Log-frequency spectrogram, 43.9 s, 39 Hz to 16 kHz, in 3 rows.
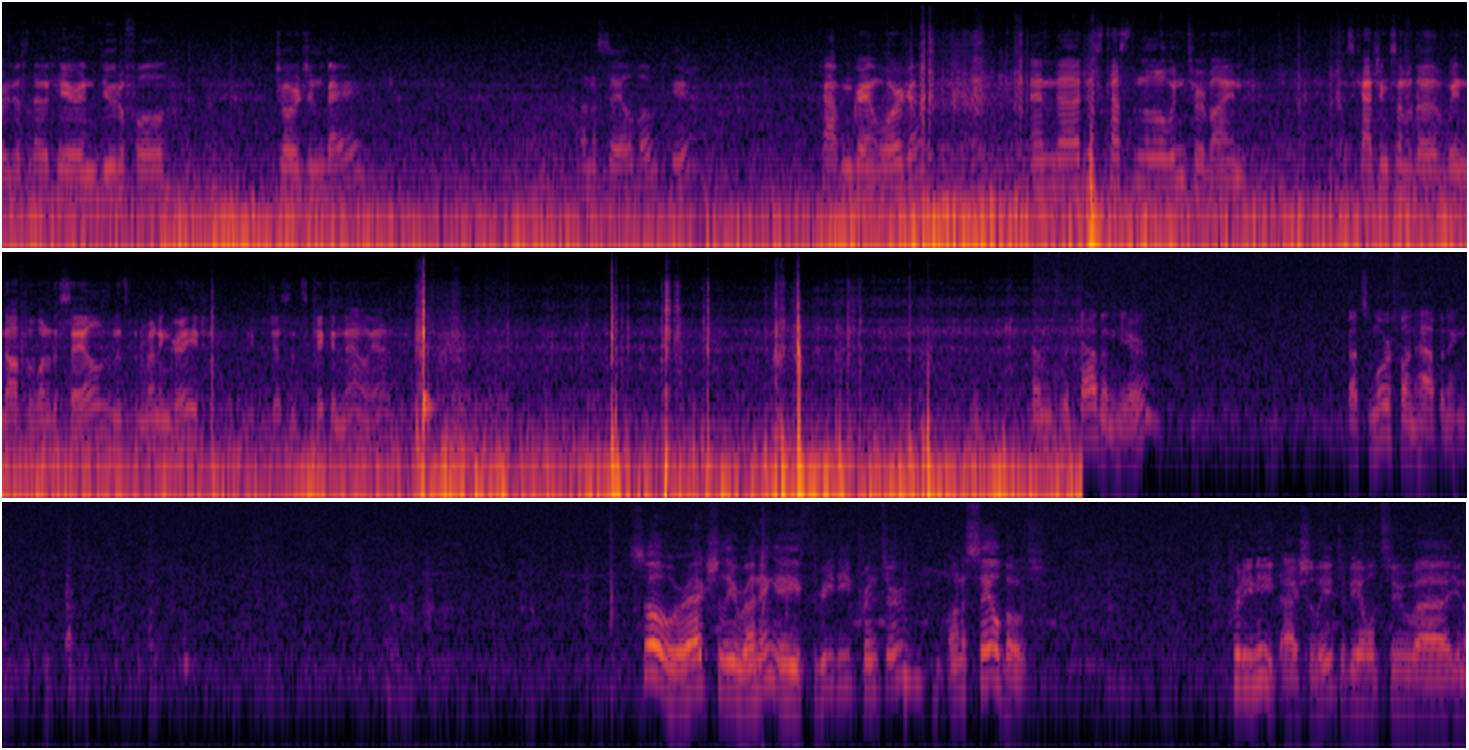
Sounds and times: Wind noise (microphone): 7.2 - 25.4.

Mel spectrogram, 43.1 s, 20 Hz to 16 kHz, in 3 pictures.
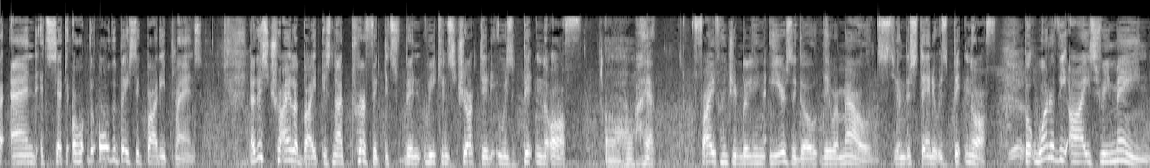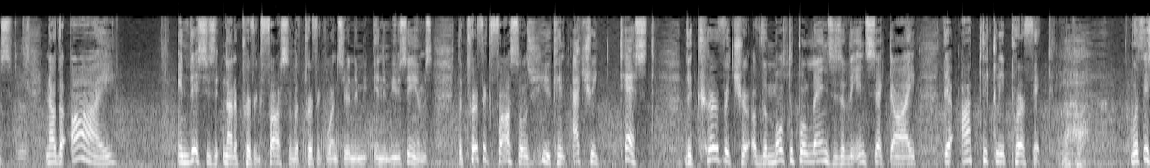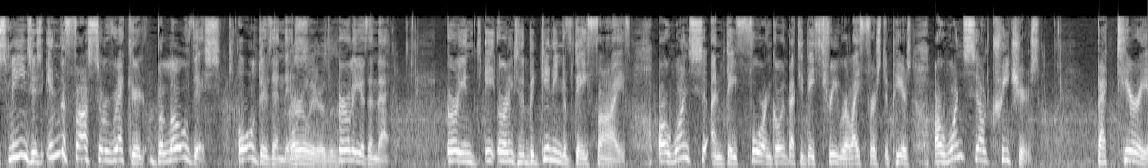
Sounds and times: Speech: 3.2 - 15.8, 28.6 - 33.6.

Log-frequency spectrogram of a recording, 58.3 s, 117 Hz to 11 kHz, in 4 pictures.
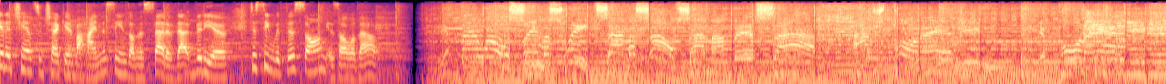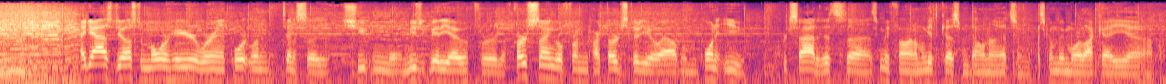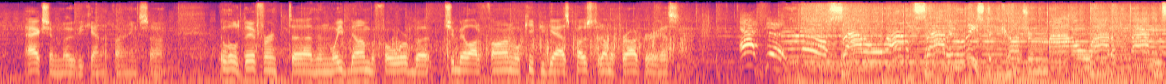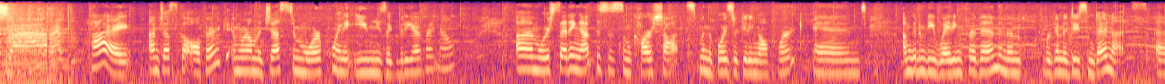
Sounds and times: Music: 0.0 - 58.2
Speech: 15.6 - 31.2, 31.9 - 37.7, 50.2 - 58.2.

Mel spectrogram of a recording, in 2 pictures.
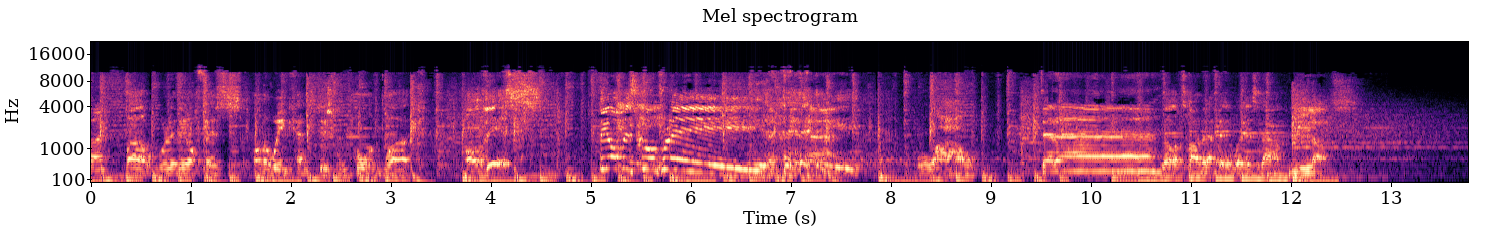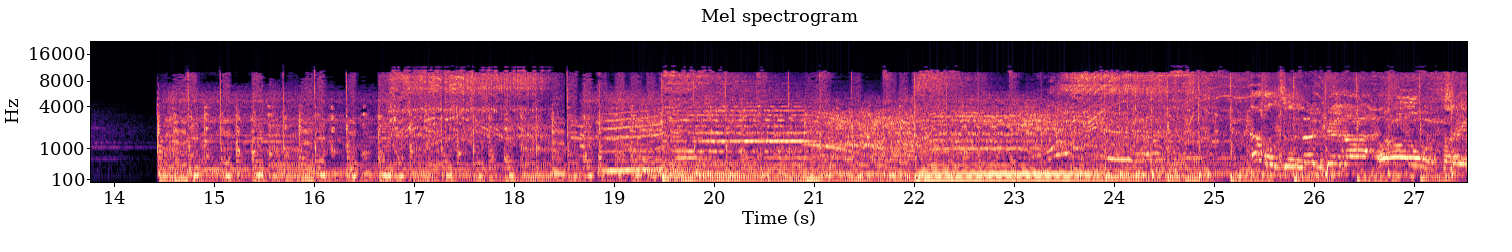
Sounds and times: Music: 0.0 - 27.5
Speech: 9.5 - 12.6.

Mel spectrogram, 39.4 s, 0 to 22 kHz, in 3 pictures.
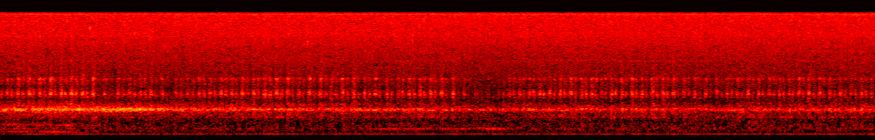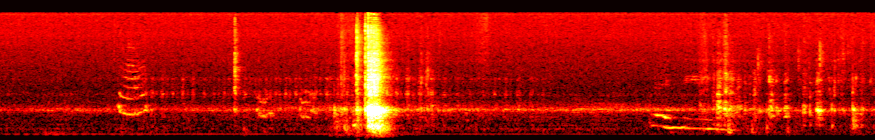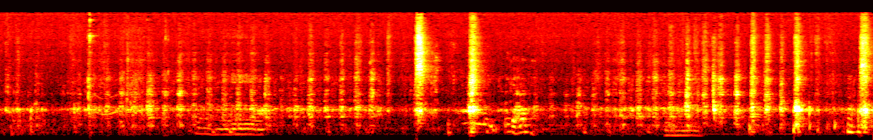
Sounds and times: Dog: 0.0 - 13.1, 14.9 - 21.3, 23.0 - 39.3
Pant: 0.0 - 13.2, 15.4 - 21.2, 23.6 - 39.3.

